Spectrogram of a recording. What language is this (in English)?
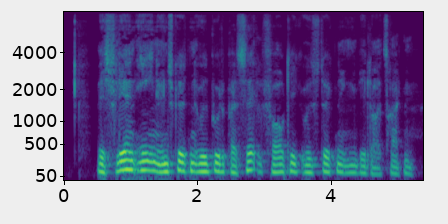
Danish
